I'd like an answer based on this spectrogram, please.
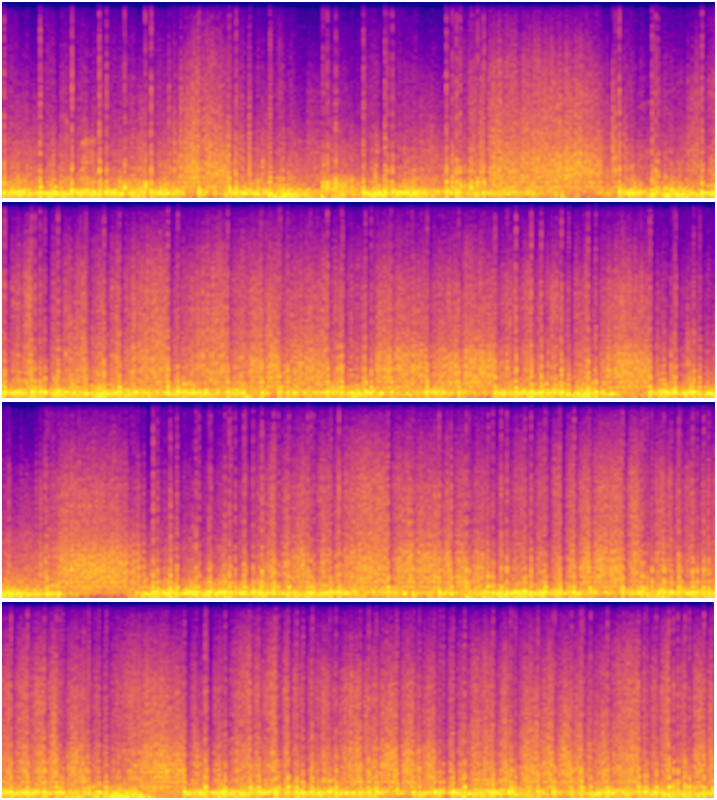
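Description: Fireworks finale: a dense, continuous barrage of overlapping bangs and crackle with no pauses.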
